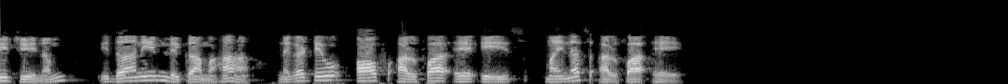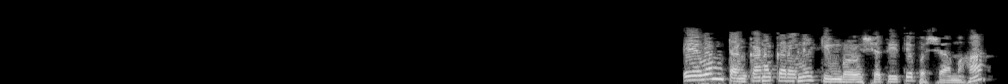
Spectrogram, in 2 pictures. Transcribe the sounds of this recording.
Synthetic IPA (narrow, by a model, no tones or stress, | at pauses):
it͡ʃiːnɐm | id̪aːniːmlikaːmɐɦɐ | neɡɐʈiʋɔːfɐlfʰaːʔeːʔiːs | mɐjnɐsɐlfaːʔeː | eːʋɐmʈɐŋkɐɳ̃ɐkɐɾɐɳeːkimbʱɐʋiʃjɐt̪iːt̪jɐpɐʃa̰ːmɐɦɐ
